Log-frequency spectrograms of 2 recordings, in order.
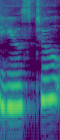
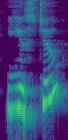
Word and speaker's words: used to: Now pay attention how you pronounce used to with D and didn't used to. The pronunciation is the same. Used to. Used to. You don't pronounce the D in used to.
